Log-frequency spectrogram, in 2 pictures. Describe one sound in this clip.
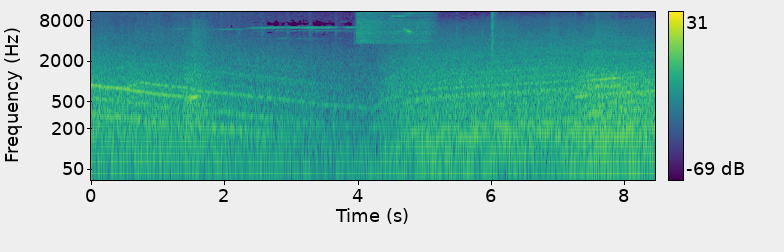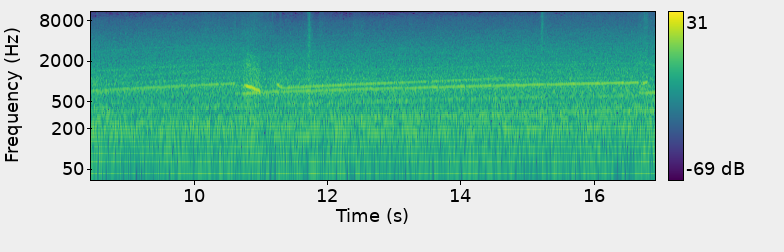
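A bus engine hums, its pitch falling as the bus slows and then rising steadily as it speeds up again.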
